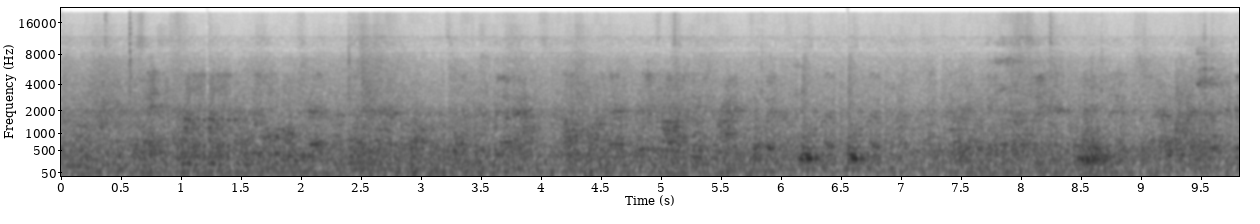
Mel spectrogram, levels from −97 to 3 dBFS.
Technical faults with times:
0.00-9.82 Opus compression
1.20 CD skip
6.54 CD skip

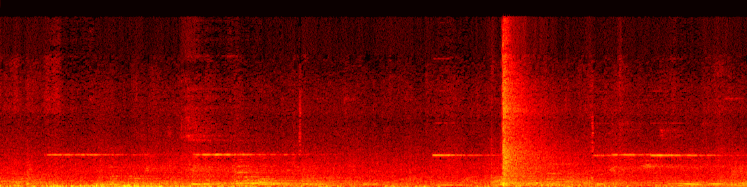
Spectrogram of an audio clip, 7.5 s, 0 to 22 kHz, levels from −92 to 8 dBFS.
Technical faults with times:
2.97-3.01 damaged data in a compressed stream
5.89-5.94 damaged data in a compressed stream

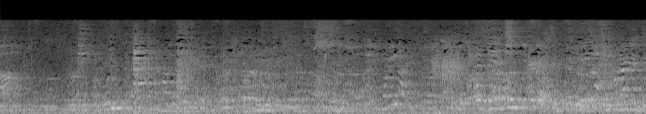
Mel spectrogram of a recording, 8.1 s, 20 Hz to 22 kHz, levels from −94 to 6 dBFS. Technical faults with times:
0.00-8.08 Vorbis compression

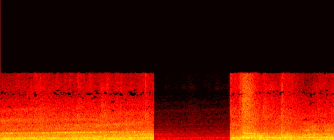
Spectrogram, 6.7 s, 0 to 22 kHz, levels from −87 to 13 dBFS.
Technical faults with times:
0.00-6.69 Vorbis compression
3.07-4.59 one channel inverted

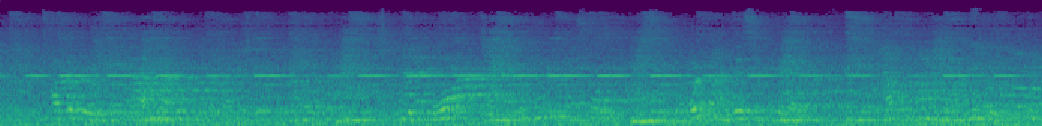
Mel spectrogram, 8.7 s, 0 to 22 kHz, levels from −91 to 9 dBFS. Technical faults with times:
none

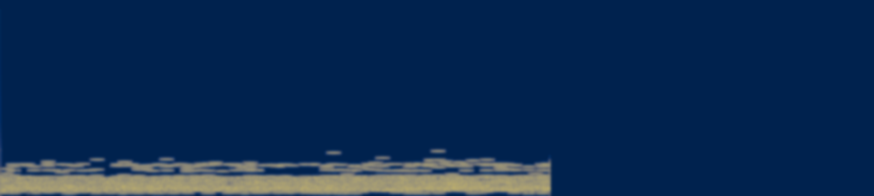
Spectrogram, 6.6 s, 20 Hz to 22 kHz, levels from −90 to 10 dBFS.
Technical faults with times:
0.00-6.56 MP3 compression
4.12-6.56 audio dropout to silence

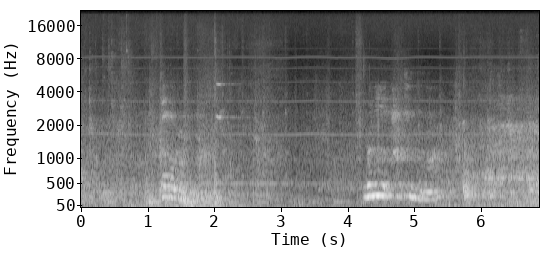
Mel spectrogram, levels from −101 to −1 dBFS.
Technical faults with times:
0.00-6.87 switching supply whistle

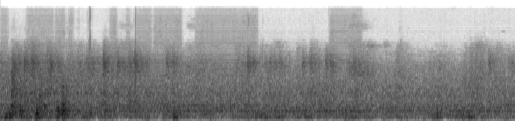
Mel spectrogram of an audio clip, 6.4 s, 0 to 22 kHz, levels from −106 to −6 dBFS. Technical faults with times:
0.00-6.44 computer activity noise

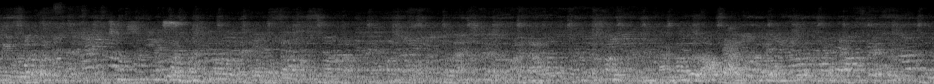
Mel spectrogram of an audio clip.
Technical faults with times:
none

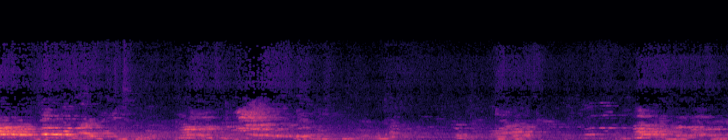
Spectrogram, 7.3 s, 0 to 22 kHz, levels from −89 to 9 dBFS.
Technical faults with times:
0.00-7.28 noise suppressor applied to music or sounds
1.36-1.81 sound cut by the noise suppressor
2.16-2.37 sound cut by the noise suppressor
3.29-4.97 sound cut by the noise suppressor
5.35-5.86 sound cut by the noise suppressor

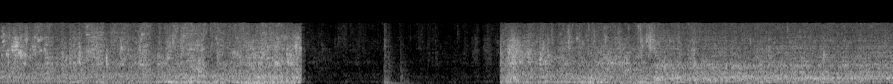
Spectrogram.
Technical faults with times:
0.00-8.93 AAC compression
3.01-5.00 one channel inverted

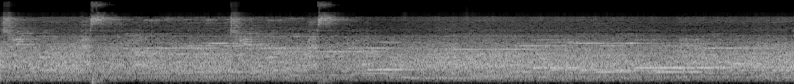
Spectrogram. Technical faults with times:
0.00-7.95 Opus compression

